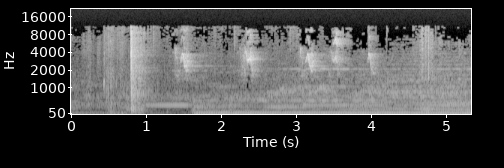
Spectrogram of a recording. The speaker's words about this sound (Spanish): El pájaro tira una de las fotos de la consola.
